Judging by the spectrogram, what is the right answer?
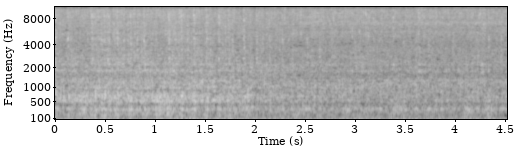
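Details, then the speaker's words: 1959 Mercury Monterey V8 after a decade asleep, idling after sitting: rough raspy puffing chuff about four pulses a second with a little squeak from an exhaust leak; missing hanger, no smoke, otherwise running well. "the exhaust leak is still there and I also need to include the hanger but it's not smoking even after sitting a long time it's not smoking it's running really really well so I'm definitely happy about that you hear that little squeak from the exhaust most of this noise you hear is from this exhaust"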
